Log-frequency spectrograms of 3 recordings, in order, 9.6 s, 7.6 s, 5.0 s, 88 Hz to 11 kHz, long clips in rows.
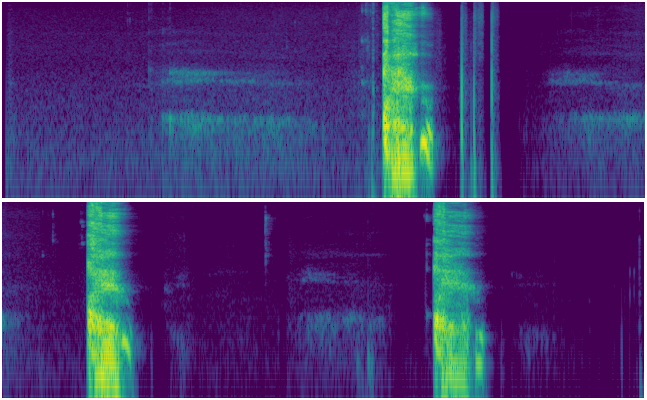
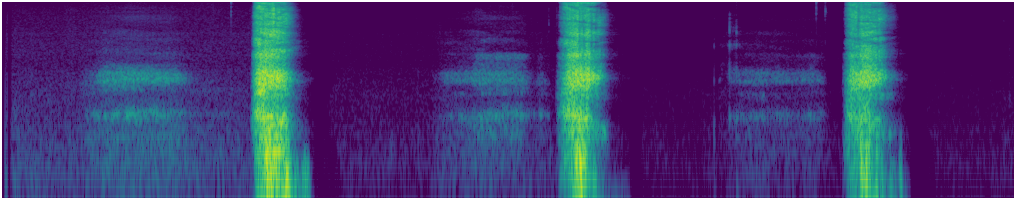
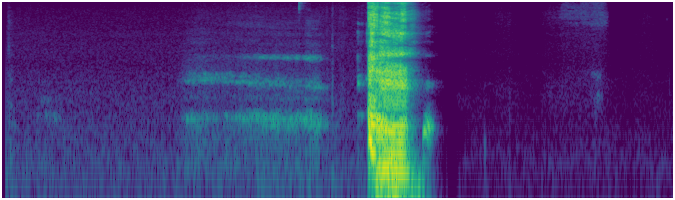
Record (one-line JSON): {"three_cough_length": "9.6 s", "three_cough_amplitude": 32768, "three_cough_signal_mean_std_ratio": 0.22, "exhalation_length": "7.6 s", "exhalation_amplitude": 30107, "exhalation_signal_mean_std_ratio": 0.24, "cough_length": "5.0 s", "cough_amplitude": 32767, "cough_signal_mean_std_ratio": 0.2, "survey_phase": "beta (2021-08-13 to 2022-03-07)", "age": "18-44", "gender": "Female", "wearing_mask": "No", "symptom_cough_any": true, "symptom_runny_or_blocked_nose": true, "symptom_shortness_of_breath": true, "symptom_sore_throat": true, "symptom_abdominal_pain": true, "symptom_fatigue": true, "symptom_fever_high_temperature": true, "symptom_headache": true, "symptom_change_to_sense_of_smell_or_taste": true, "symptom_onset": "4 days", "smoker_status": "Never smoked", "respiratory_condition_asthma": false, "respiratory_condition_other": true, "recruitment_source": "Test and Trace", "submission_delay": "2 days", "covid_test_result": "Positive", "covid_test_method": "RT-qPCR", "covid_ct_value": 20.9, "covid_ct_gene": "N gene"}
